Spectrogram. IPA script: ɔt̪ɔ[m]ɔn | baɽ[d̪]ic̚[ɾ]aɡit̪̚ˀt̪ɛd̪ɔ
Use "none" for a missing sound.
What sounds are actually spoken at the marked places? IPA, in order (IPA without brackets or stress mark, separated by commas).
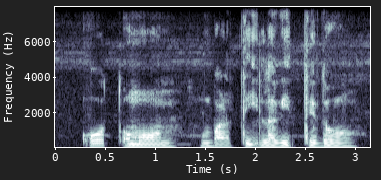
m, t̪, l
